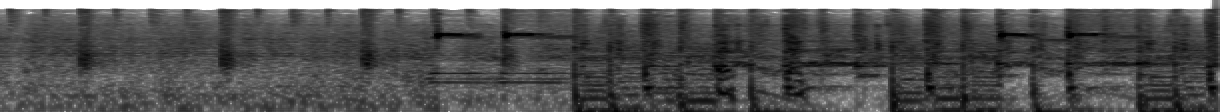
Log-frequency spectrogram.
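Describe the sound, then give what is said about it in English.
Short, shrill whistle blasts come in two quick pairs, sharp and fairly loud over a noisy, crowd-like background, with a deep rumbling beat taking over partway through. “Hey, guys, turn on the radio. They're blowing whistles.”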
